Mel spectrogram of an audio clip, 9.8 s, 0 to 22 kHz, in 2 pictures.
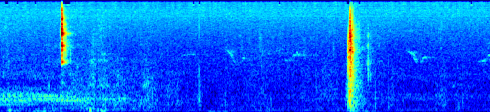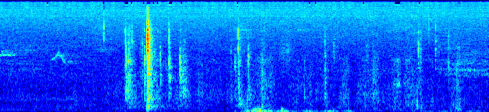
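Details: Dodge Ram 4th-gen door after fixing the squeak by reseating and oiling the check roller in a notched slot; it swings and latches with only soft clunks and clicks, no squeak.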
